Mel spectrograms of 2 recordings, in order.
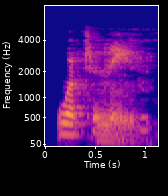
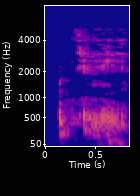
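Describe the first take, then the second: First: Said in the usual way. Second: Hushed, barely voiced mock question; much softer, almost voiceless retelling; imitated hard-to-understand question. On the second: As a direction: mumble it very softly, imitating him. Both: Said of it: "I can't understand his accent".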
